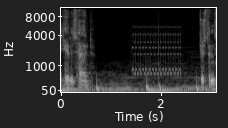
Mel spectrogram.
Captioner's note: phone rings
